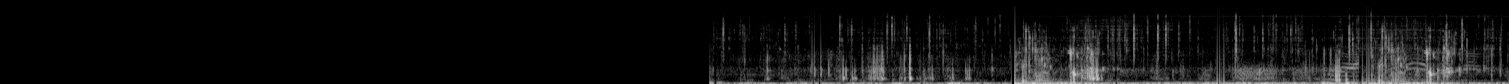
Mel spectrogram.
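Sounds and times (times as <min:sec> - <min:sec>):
water splashing and gurgling: 0:07.1 - 0:15.0.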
